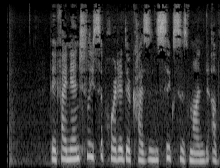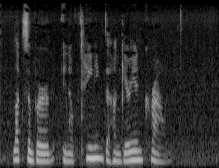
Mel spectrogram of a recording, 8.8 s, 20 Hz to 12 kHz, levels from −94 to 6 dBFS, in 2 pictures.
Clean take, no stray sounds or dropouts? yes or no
yes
